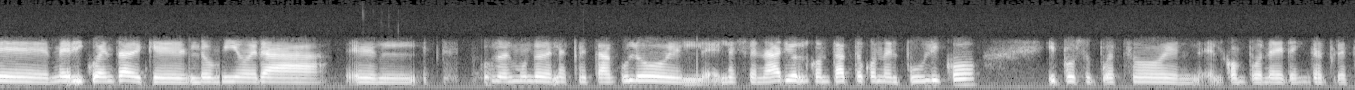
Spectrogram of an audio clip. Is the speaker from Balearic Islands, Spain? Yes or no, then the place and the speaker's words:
no; Cádiz, Andalusia, Spain; me dediqué a componer, a cantar por Cádiz, por mi tierra, por los sitios de alrededor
